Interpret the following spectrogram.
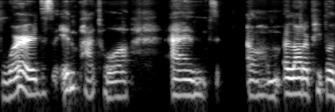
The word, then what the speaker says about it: patois: And PATOIS is pronounced patois. It's a French word.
